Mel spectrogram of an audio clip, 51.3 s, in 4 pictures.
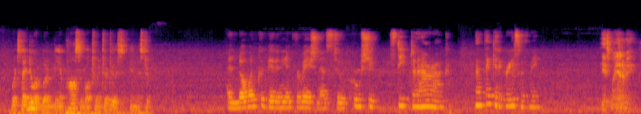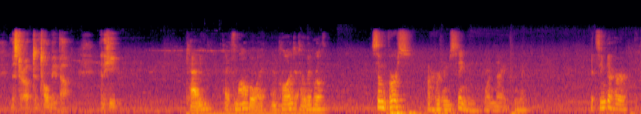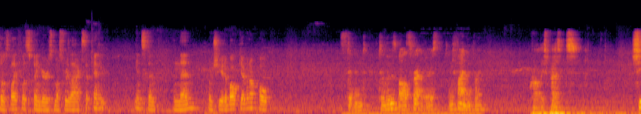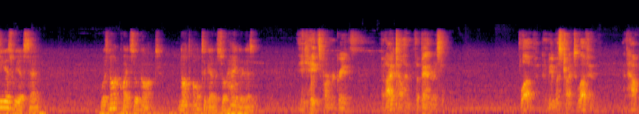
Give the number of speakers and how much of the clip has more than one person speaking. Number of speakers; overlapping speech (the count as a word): seven, no overlap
